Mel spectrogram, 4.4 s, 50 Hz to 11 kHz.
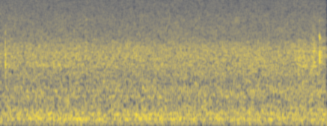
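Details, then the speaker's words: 1960s GE window fan after cleaning and oiling, motor shaft flat rounded off: soft, steady airy whoosh with no ticking, rubbing or hum on low. "And let's go up to high. It's quiet. It's moving a lot of air too."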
